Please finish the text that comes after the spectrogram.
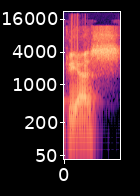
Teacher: शांति तो वैसे ही यहां यह सच में प्रियस तो य य का जो विसर्ग है उसको हमने स में तब्दील किया मतलब स नहीं बोला हवा छोड़ी अपने ओठों के दांतों के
